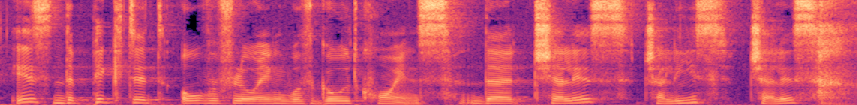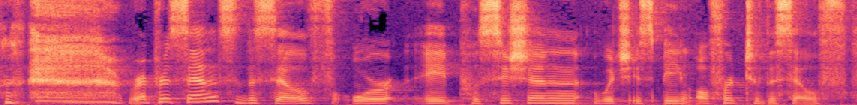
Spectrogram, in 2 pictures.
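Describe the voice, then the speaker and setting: Woman, non-native English speaker, slightly low voice; gentle, thoughtful tarot reader. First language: not English. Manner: soft, musing, reads slowly from a book. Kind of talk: casual tarot reading to camera.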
